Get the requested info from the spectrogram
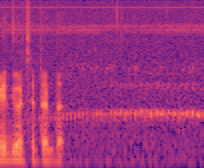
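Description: A faint, steady, high-pitched animal trill, heard once the man's speech stops about a third of a second in.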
